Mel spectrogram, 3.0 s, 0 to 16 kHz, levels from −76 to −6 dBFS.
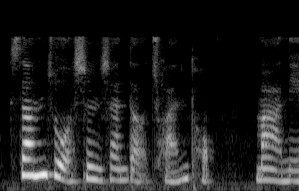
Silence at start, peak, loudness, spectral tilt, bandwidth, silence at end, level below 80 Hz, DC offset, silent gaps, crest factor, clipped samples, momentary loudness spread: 0.1 s; -6 dBFS; -25 LUFS; -5 dB/octave; 8 kHz; 0 s; -58 dBFS; under 0.1%; none; 18 dB; under 0.1%; 18 LU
